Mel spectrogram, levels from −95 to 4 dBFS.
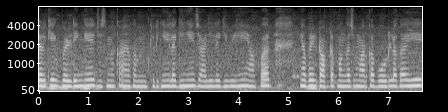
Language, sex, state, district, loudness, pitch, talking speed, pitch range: Hindi, female, Bihar, Begusarai, -16 LUFS, 200 Hz, 205 wpm, 195-205 Hz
